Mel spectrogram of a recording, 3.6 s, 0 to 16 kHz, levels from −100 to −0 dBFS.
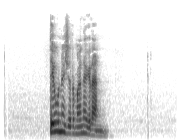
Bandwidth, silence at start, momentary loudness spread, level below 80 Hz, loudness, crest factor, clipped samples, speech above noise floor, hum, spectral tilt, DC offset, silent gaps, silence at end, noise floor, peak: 9.2 kHz; 1 s; 11 LU; -84 dBFS; -22 LUFS; 22 dB; under 0.1%; 59 dB; none; -5.5 dB/octave; under 0.1%; none; 1.45 s; -81 dBFS; -4 dBFS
